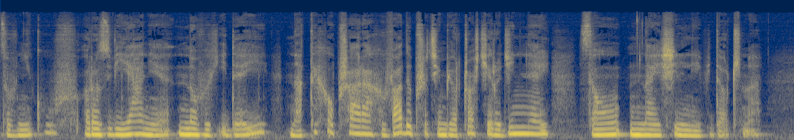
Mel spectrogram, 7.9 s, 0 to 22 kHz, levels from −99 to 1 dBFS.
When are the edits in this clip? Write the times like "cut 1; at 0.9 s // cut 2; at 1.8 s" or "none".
cut 1; at 2.8 s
